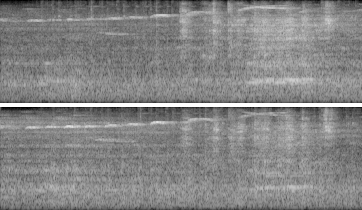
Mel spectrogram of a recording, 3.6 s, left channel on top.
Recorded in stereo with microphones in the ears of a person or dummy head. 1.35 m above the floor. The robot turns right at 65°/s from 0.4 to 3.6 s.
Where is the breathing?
65° left (ahead or behind), 5 m; by 3.4 s 35° right (ahead or behind), 5 m.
